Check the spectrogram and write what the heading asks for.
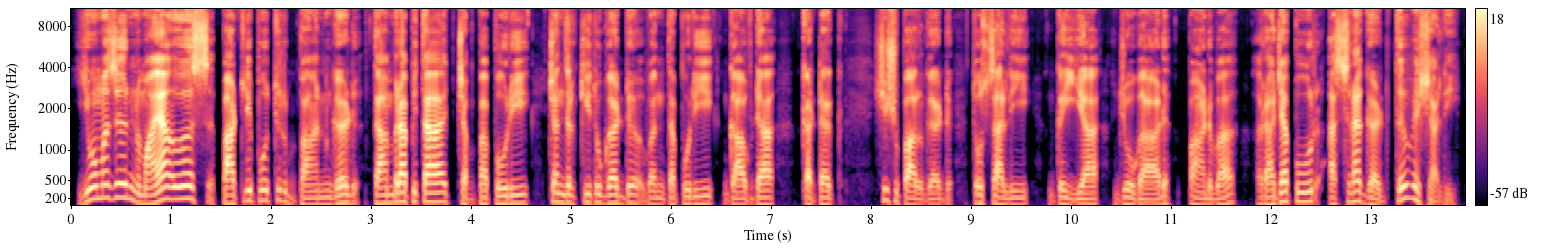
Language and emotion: Kashmiri, neutral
